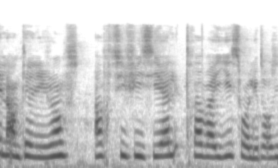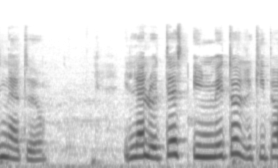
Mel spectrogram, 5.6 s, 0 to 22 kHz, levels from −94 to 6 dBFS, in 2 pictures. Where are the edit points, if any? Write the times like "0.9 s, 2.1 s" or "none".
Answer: 1.8 s, 2.6 s, 4.2 s, 4.7 s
